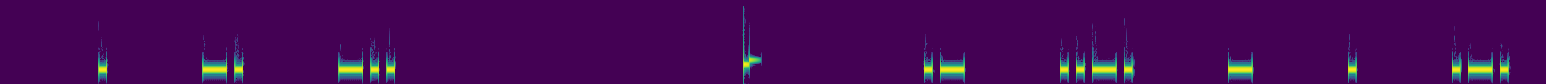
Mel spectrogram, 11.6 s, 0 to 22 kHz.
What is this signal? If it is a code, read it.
Morse code, heard as a keyed tone, about 20 wpm, spaced as for 9 wpm, 700 Hz. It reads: END AFTER
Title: 4x Character Spacing - Top 500 Words - 20wpm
